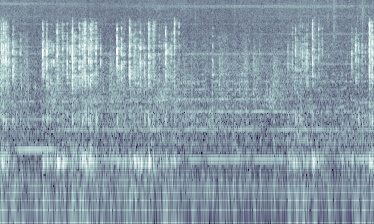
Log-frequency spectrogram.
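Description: Computer keyboard typing in quick bursts of soft clicks, with pauses between runs, over a steady background hum and no talk.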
